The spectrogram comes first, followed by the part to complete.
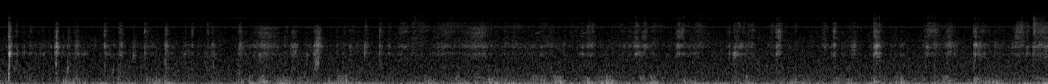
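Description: A 13.2 hand pony's hoofbeats on a wet, muddy track, heard from the saddle as a run of irregular low thuds mixed with sharp clicks.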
